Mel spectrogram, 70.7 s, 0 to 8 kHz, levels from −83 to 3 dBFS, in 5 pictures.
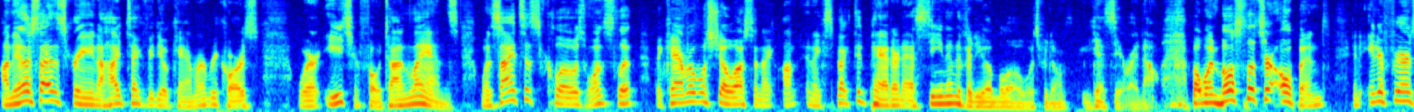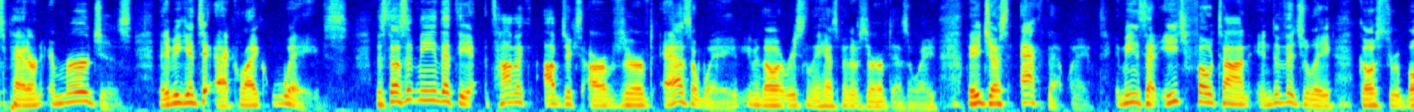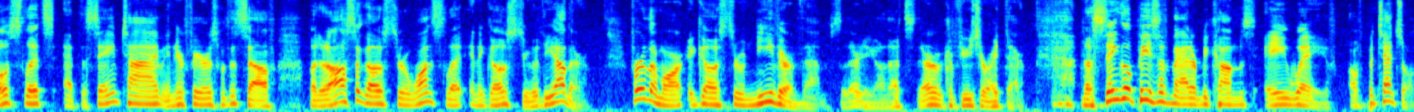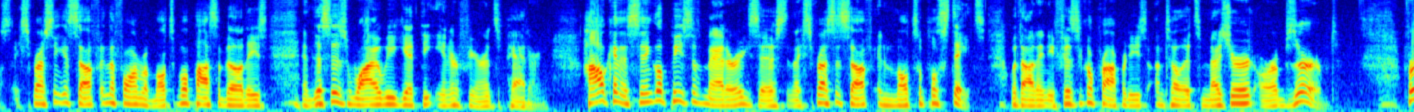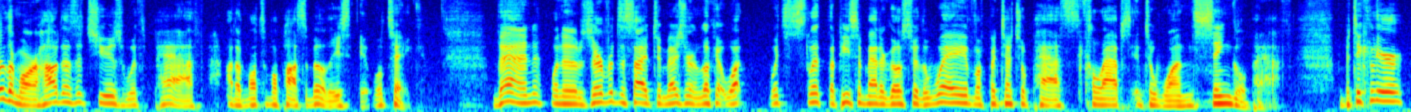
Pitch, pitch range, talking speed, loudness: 130 Hz, 115-155 Hz, 195 wpm, -17 LUFS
